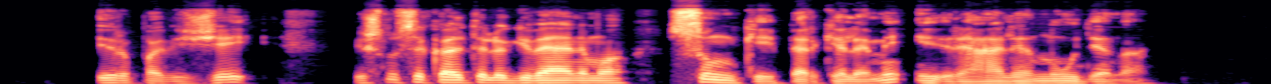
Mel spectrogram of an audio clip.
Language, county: Lithuanian, Šiauliai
